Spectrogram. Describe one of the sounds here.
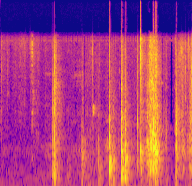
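Cardboard boxes knock and rustle as hands handle them.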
